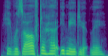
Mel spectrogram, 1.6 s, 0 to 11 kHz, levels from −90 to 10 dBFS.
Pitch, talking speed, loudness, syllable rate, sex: 145 Hz, 185 wpm, -18 LUFS, 6.7 syllables/s, female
